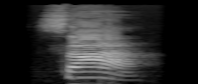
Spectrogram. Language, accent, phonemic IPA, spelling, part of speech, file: Swahili, Kenya, /ˈsɑː/, saa, noun, Sw-ke-saa.flac
- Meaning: 1. hour 2. clock 3. o'clock (followed by the number in question)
